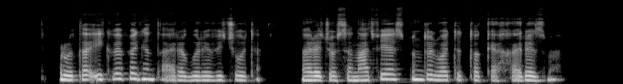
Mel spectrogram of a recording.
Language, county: Lithuanian, Utena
